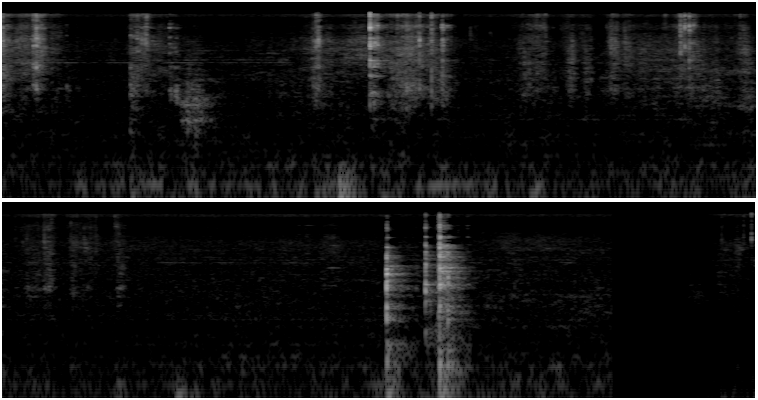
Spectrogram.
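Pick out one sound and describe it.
A spoon stirs and scrapes a crumbly mixture in a ceramic bowl.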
